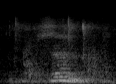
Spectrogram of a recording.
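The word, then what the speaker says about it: san: Now, those of you who have copies of your of the phonetic alphabet, remember that just an A by itself is like a U in sun. So S-A-N, sin, sin.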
